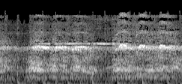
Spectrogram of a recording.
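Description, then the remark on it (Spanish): A crowd of protesters shouts loudly and continuously at a motorcade led by the vice president of the government, some throwing eggs at it, many voices overlapping, with a steady high-pitched whistle-like tone running through and rhythmic low thumps beneath the din. “Gritaron y también varios de los concentrados lanzó algún huevo contra la comitiva que lideraba la vicepresidenta del gobierno y que no le llegó a impactar.”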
